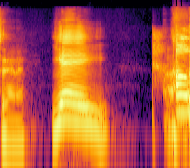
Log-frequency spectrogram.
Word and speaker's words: Ye: I used to say ye like a loser because I didn't think about it, but it's just Kanye shortened to yay. Kanye shortened to yay.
